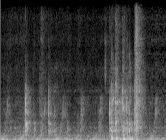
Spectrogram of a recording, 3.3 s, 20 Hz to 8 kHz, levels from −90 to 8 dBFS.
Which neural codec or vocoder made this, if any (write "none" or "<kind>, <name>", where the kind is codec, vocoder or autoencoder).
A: codec, HILCodec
